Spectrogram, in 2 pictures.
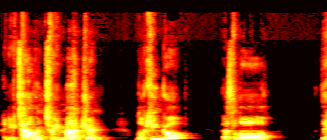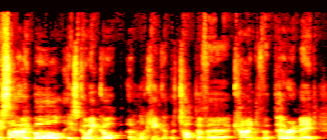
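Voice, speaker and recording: Guy with a highish voice teaching a lesson, deliberate emphatic phrasing, lots of room echo. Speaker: hypnotism instructor. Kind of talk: instructional lesson with demonstrated patter. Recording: roomy, echoey sound.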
